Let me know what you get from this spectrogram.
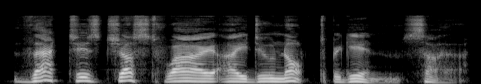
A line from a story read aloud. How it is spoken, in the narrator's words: said Kutuzov in a resounding voice, apparently to preclude the possibility of not being heard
